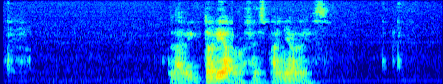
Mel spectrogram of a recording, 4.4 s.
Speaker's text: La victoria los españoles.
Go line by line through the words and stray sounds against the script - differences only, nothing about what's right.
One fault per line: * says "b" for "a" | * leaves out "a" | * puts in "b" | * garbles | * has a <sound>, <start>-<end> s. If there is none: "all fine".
all fine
